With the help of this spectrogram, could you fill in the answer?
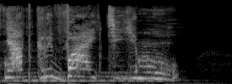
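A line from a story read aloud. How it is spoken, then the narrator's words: Hissed. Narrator (Russian): зашипел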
